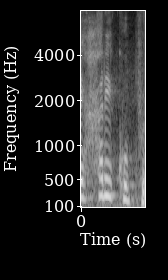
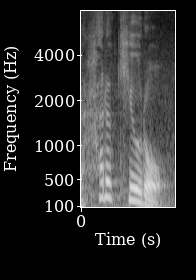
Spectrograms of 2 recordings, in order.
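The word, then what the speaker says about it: 하르키우: 이후로 j 의 도시 하리 코프 는 하루키 후로 서부의 리 비프는 리뷰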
